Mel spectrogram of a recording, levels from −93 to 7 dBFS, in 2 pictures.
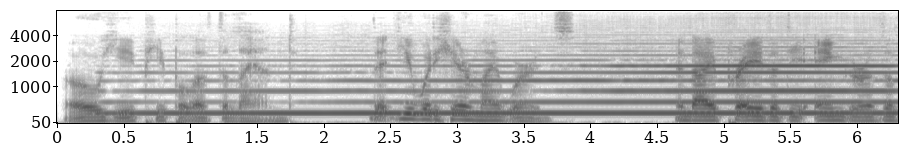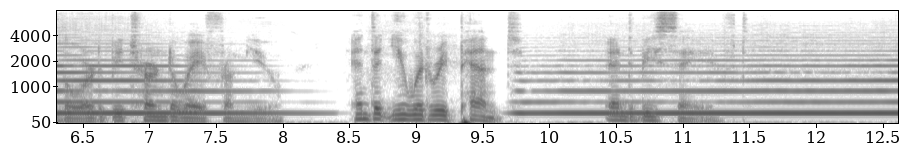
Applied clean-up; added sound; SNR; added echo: none; Wind instrument, woodwind instrument; -5 dB; none.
